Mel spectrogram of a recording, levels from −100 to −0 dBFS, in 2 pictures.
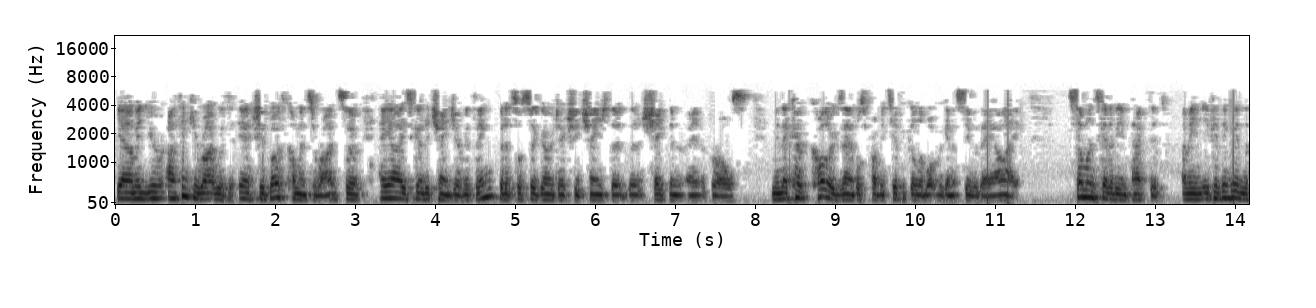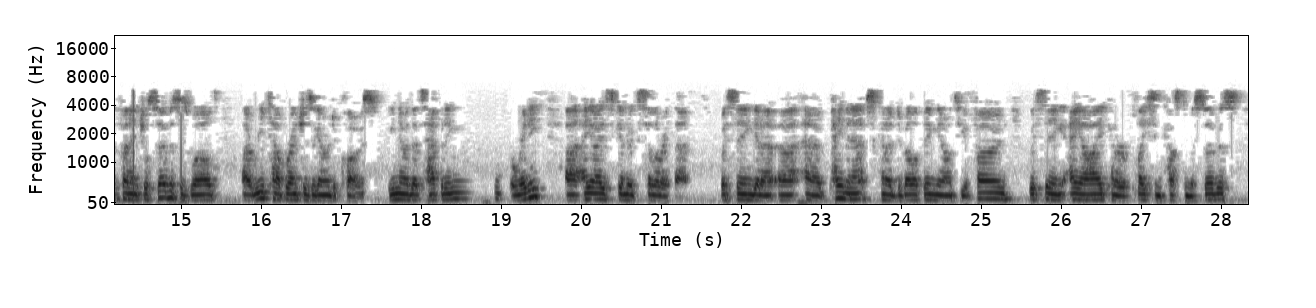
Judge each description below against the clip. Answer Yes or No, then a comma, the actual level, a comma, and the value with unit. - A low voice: Yes, low, 130 Hz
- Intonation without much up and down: No, average, 4.1 semitones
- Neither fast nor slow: No, fast, 235 wpm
